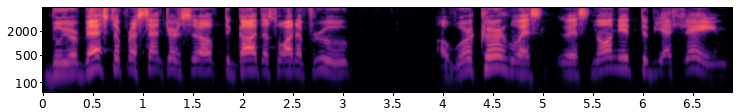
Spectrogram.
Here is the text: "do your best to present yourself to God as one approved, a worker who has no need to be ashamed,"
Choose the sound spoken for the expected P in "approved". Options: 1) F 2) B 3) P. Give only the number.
1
